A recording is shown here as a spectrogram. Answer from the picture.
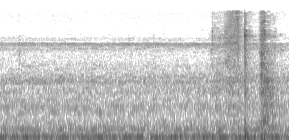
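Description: Low, steady background rumble in a pause between speech, with a few faint short noises near the end.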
